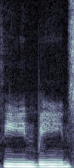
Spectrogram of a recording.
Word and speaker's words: Sean Bean: I believe it's pronounced Sean Bean. – Sean Bean, yeah. My mistake.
